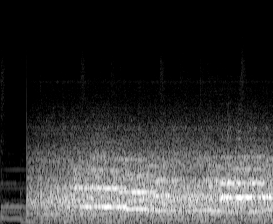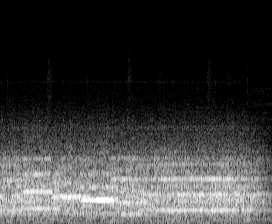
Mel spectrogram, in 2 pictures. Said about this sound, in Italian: È una cosa un po' particolare, ma se voi eh, rispettate le miglia indicate lungo il percorso, eh, grazie a delle scanalature nell'asfalto sentirete letteralmente suonare i pneumatici della vostra auto.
